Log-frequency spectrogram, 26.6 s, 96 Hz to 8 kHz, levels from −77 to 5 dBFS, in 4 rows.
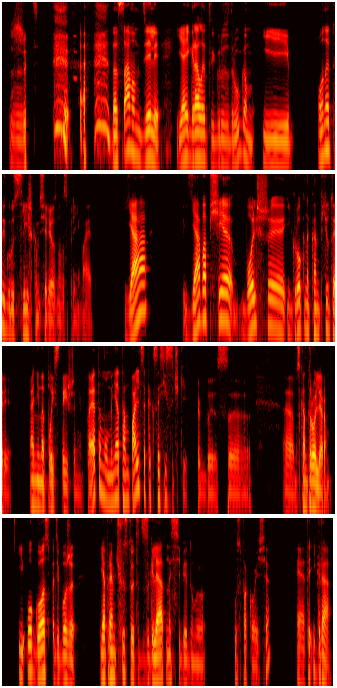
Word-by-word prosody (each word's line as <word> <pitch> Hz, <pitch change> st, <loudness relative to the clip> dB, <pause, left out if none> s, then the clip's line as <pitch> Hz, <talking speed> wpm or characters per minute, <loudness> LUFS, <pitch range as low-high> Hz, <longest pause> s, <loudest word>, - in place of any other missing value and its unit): Жуть. 110 Hz, 0 st, -8 dB, 1.4 s
На 120 Hz, -, +2 dB
самом 150 Hz, 0 st, +8 dB
деле 130 Hz, +1 st, +2 dB, 0.3 s
я 125 Hz, +5 st, +3 dB
играл 130 Hz, 0 st, +4 dB
эту 120 Hz, -4 st, -5 dB
игру 110 Hz, +1 st, -10 dB
с 105 Hz, 0 st, -7 dB
другом, 115 Hz, +1 st, -7 dB, 0.2 s
и 105 Hz, -2 st, -3 dB, 0.5 s
он 135 Hz, +6 st, -2 dB
эту 160 Hz, -3 st, -2 dB
игру 115 Hz, -4 st, -8 dB
слишком 110 Hz, -4 st, -1 dB
серьезно 90 Hz, -1 st, -5 dB
воспринимает. 85 Hz, -, -14 dB, 0.6 s
Я 210 Hz, -, +4 dB, 0.7 s
я 110 Hz, -, +1 dB
вообще 180 Hz, -1 st, +3 dB
больше 145 Hz, -, -2 dB
игрок 130 Hz, +5 st, -3 dB
на 130 Hz, -, -5 dB
компьютере, 115 Hz, -, -6 dB, 0.3 s
а 120 Hz, -, -3 dB
не 115 Hz, 0 st, -4 dB
на 110 Hz, -1 st, 0 dB
"Плейстейшене". 95 Hz, -5 st, +1 dB
Поэтому 170 Hz, -4 st, 0 dB
у -, -, -8 dB
меня 135 Hz, +4 st, -1 dB
там 140 Hz, -2 st, -5 dB
пальцы 190 Hz, +9 st, +4 dB
как -, -, -8 dB
сосисочки, -, -, +2 dB, 0.2 s
как 90 Hz, -2 st, -12 dB
бы 85 Hz, 0 st, -12 dB
с -, -, 0 dB
э, 85 Hz, -1 st, -11 dB, 0.7 s
э, 85 Hz, -2 st, -7 dB
с -, -, +6 dB
контроллером. 115 Hz, -3 st, +1 dB, 0.4 s
И 120 Hz, -, -7 dB
о 145 Hz, -, +2 dB
господи 125 Hz, -1 st, +3 dB
боже, 105 Hz, -1 st, -2 dB, 0.5 s
я 115 Hz, 0 st, +3 dB
прям 120 Hz, 0 st, 0 dB
чувствую 115 Hz, -4 st, +2 dB
этот 100 Hz, -, -9 dB
взгляд 105 Hz, +2 st, +4 dB
на 110 Hz, -, -8 dB
себе, 100 Hz, -1 st, -1 dB
думаю: 90 Hz, -2 st, -14 dB, 0.6 s
"Успокойся, 85 Hz, -3 st, -8 dB, 0.5 s
это 90 Hz, -2 st, -6 dB
игра". -, -, -3 dB
115 Hz, 130 wpm, -27 LUFS, 100-135 Hz, 1.4 s, самом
